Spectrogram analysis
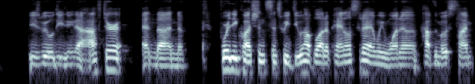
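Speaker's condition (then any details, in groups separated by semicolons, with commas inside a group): No condition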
